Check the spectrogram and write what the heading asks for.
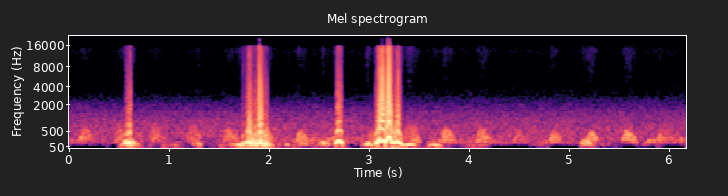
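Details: Fetal heartbeat at 12 weeks of pregnancy on an Angel Sound home fetal Doppler, about 170 a minute, fast and soft, partly masked by loud scraping bursts from probe movement.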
